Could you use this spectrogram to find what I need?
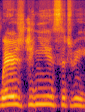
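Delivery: strained, choked, gravelly whisper under the breath. A game master voicing a character who asks under his breath: gravelly choked whisper. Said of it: "it's kind of like a gravelly voice here".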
